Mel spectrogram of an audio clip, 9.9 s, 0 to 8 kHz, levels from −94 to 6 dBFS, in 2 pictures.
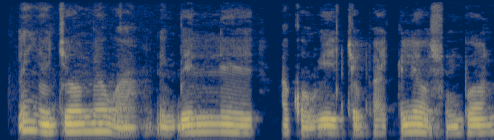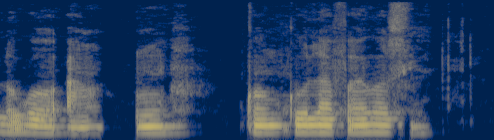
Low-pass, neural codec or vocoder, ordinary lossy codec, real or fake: none; none; none; real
